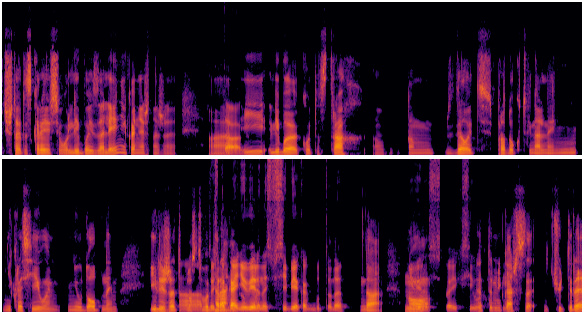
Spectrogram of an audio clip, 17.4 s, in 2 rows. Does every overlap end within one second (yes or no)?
no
